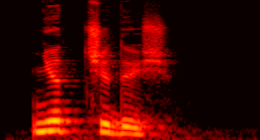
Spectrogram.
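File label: "ньӧтчыдысь", Komi, female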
